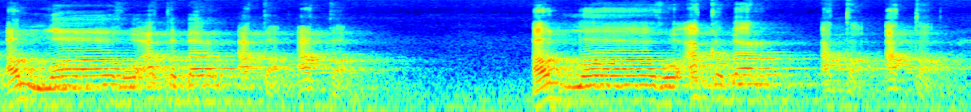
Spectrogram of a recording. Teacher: orang membaca huruf kaf dengan qalqalah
